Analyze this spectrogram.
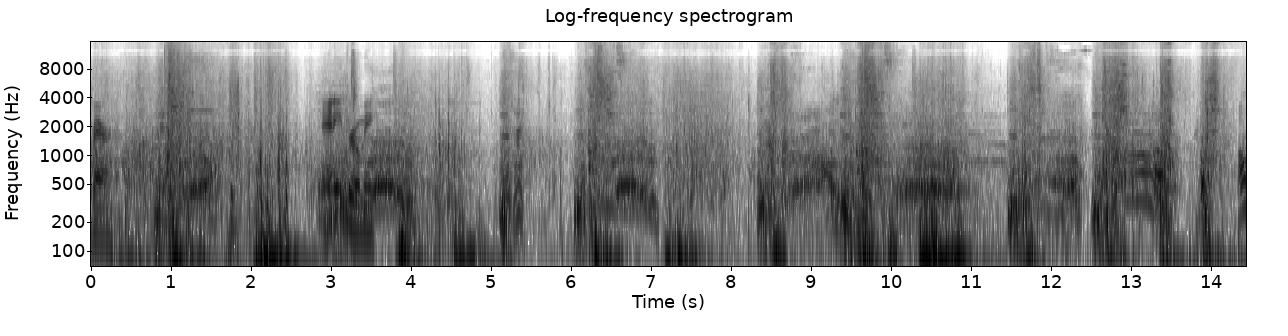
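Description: Blades strike with heavy thuds.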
